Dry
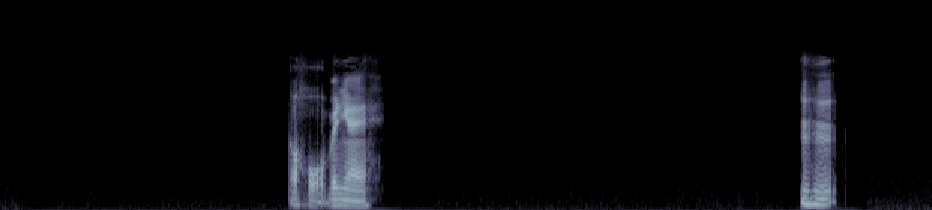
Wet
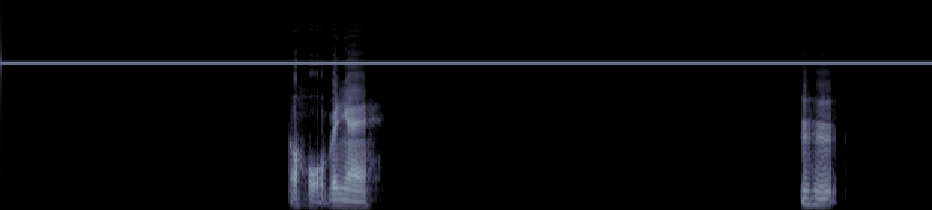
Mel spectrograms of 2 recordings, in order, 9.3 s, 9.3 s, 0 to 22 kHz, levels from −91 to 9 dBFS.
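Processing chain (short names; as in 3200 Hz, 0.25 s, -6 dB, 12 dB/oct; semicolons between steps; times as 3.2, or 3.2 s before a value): three-band isolator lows -20 dB, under 220 Hz, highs -13 dB, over 2400 Hz; pulse-width modulation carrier 6400 Hz; gain -6 dB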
